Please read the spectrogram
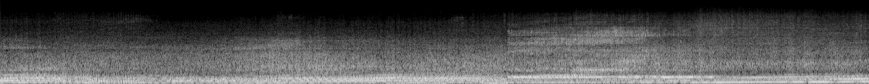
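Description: Several modified cars' engines and exhausts running loud as the cars drive off one after another; the engine pitch climbs as a car accelerates about halfway in and again near the end.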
